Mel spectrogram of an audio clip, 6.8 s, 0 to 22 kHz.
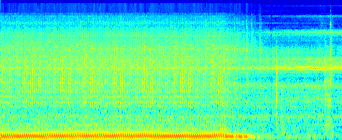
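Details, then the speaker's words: Turbocharged built engine on 20W-50 oil, recorded next to the intake pipe: a steady idle cuts off, leaving a faint high whir as the ball-bearing turbo spins down for about 8–10 seconds, a normal sound. "when i stop the engine the turbo keeps spinning you can kind of hear the ball bearings in there they make like a distinct sound"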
